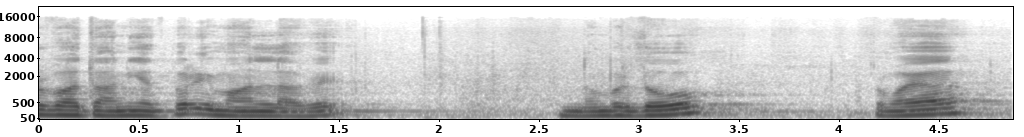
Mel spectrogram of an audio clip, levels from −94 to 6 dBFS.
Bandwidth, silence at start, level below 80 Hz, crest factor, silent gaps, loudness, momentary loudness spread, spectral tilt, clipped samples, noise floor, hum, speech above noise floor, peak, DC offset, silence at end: 15 kHz; 0 s; -66 dBFS; 16 dB; none; -26 LUFS; 11 LU; -7.5 dB/octave; under 0.1%; -53 dBFS; none; 28 dB; -10 dBFS; under 0.1%; 0 s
